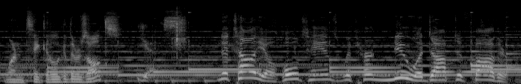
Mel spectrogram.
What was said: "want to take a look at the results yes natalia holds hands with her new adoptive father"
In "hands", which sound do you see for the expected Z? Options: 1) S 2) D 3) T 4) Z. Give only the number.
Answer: 4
